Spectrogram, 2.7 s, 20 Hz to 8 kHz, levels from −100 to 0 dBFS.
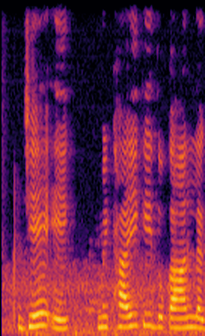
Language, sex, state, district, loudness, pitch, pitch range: Hindi, female, Punjab, Pathankot, -15 LUFS, 245 Hz, 230-260 Hz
